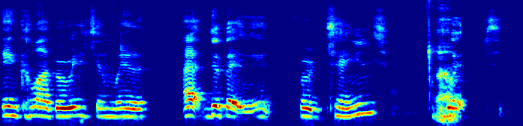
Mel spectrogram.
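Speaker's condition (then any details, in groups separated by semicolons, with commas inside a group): Cerebral palsy; from birth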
